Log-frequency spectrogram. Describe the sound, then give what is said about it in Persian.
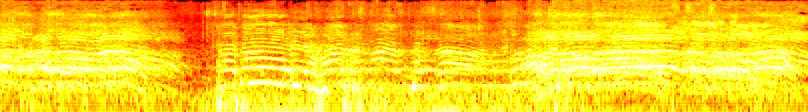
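Protesters chant at a peaceful demonstration in Bamiyan province, Afghanistan. A loud crowd shout is followed by a single leading voice calling out a line, then the massed voices answer again in unison. “در گزارش غلام عباس نادری خبرنگار رادیو آزادی در ولایت بامیان بشنوید که با صدای معترضان آغاز می شود.”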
